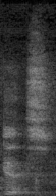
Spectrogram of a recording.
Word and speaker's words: Ince: thank you sir for those who are wondering how to pronounce my name it's uh in like Prince without the pr but I am working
